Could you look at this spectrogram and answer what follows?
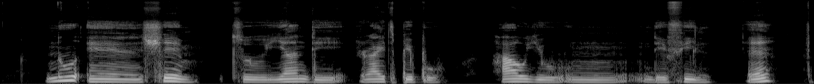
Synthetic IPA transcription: noʔɛʃem | tʰujãndiɹaɪtpipʰu | hawju | defil | ɛ

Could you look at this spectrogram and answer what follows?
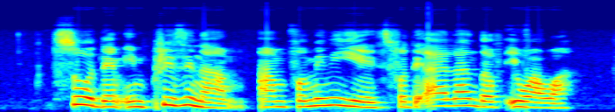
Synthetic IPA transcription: sodɛ̃mʔĩnpɹizĩnãmãnfɔmɛnijisfɔdiʔaɪlãndɔfiwawa

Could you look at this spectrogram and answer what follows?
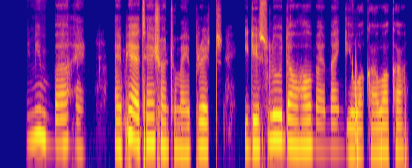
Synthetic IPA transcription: ĩmĩmbaːhɛ̃n | ajpʰeatʰɛ̃nʃɔ̃ntʰumajbɾɛd | idesulodãnɦawmãjmãndewakʰawakʰa

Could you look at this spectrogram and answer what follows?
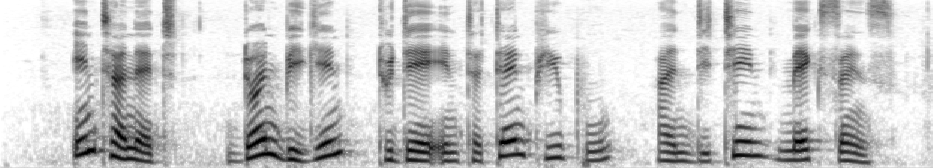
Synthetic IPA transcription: ʔĩntʰənɛt | dɔ̃nbiɡĩntudeʔḭ̃ntʰətẽnpʰipʰul | ãnditʰĩnmeksɛ̃ns

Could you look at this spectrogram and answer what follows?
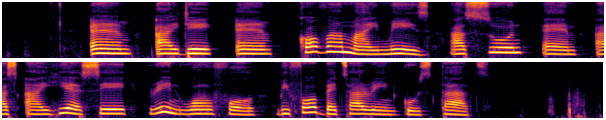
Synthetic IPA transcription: ɛm | aɪde | ɛm | kʰɔvamaɪmez | asːũn | ɛm | asaɪhiəse | ɹẽnwɔ̃nfɔl | bifɔbɛtʰaɹẽnɡostʰat

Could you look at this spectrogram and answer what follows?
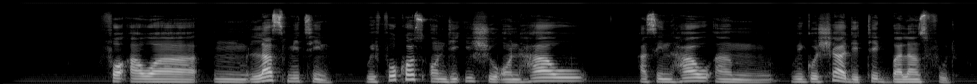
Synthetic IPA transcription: fɔʔawə | lastmitʰĩŋ | wifokʰɔsɔ̃ndiʔiʃuʔɔ̃nɦaʊ | asĩnɦawamwiɡoʃɛdetʰek̚balãnsfud

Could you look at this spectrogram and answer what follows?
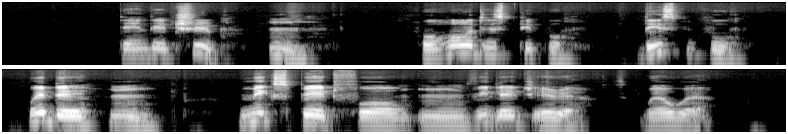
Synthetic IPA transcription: d̥ɛ̃ndetʰɹip̩ | fɔɔldispipo | dispipo | wɛde | mekspedfɔviled͡ʒɛɹia | wɛwia

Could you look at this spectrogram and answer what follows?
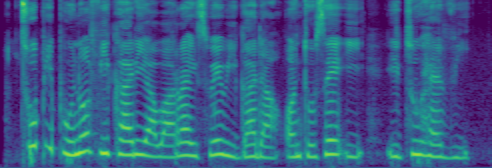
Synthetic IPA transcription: tʰupiːpʊnofikaɾiawaɾajswewiɡadaʔɔ̃ntoseʔ | itʰuɦɛvi

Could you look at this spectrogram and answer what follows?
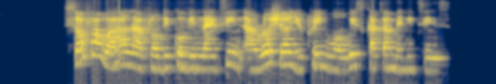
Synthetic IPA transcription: sɔfawahalãfɹɔ̃mdikovidnãɪ̃ntʰĩnã̰nɹɔʃajukʰɹẽnwɔweskatʰamɛnitʰĩns

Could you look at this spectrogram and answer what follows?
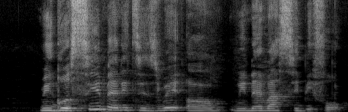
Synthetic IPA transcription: wiɡosimɛnitĩzweɔmwinɛvasibifɔ

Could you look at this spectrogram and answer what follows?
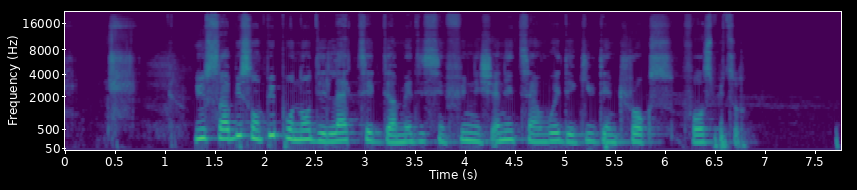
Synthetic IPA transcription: jusabisɔ̃mpipolnɔdelaɪk̚tʰek̚dɛamɛdisĩnfiniʃɛnitʰãɪ̃mwɛdeɡivdɛ̃mdɹɔɡsfɔhɔspitʰal

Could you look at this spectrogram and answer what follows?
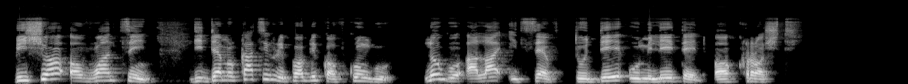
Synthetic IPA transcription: biʃuʔɔvwãntĩn | didɛmokɹatikɹipɔblikɔvkɔ̃ŋɡo | noɡoʔalaɪʔitsɛlftodeumiletɛdɔkʰɹɔʃt

